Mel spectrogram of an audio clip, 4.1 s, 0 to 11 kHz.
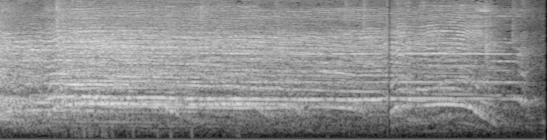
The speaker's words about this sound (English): If you can scream that amen, in the first 7 days of October, they will be established.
